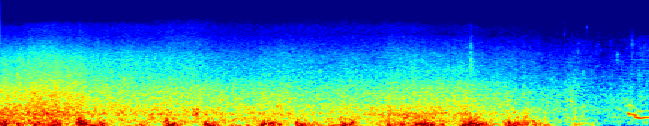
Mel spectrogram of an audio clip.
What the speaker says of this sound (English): The wind's a bit gusty.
